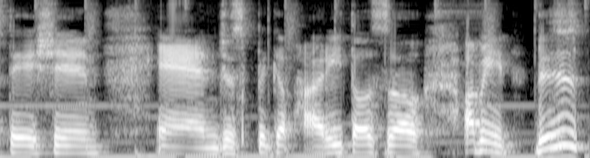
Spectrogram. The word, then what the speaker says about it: Jarritos: Jarritos.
